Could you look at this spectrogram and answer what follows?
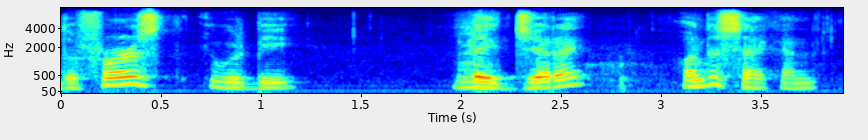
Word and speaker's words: leggere: begin with the word late Jerry you notice in the center the cluster GE which is always going to be pronounced J never gay you also do not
